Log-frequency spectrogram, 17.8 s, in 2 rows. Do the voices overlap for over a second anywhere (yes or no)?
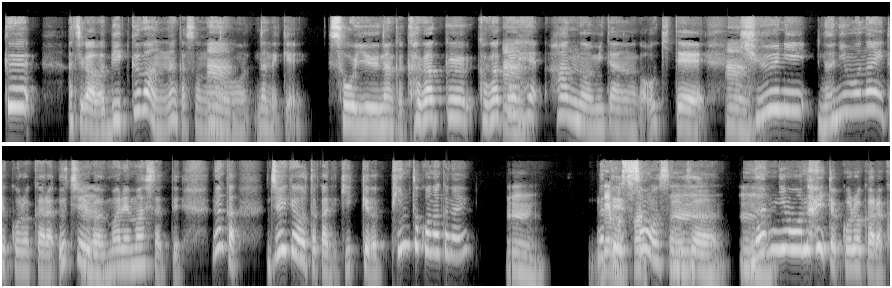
yes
